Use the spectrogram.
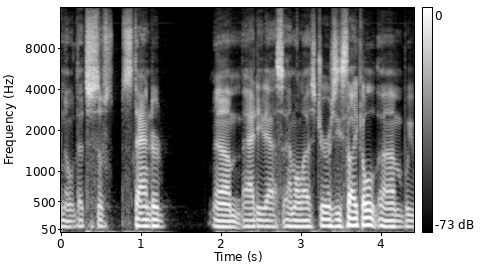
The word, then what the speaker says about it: adidas: appreciate your commitment to correctly pronouncing adidas which i feel like people listening are like what he's gonna do why is he doing this like european pronunciation about he does i'm like well that's actually the way it's supposed to be pronounced we just pronounce it adidas because we have forever yeah i think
